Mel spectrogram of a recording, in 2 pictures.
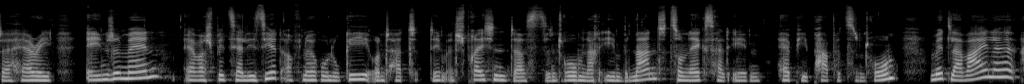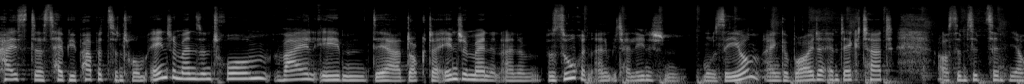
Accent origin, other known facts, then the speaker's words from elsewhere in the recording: Neunkirchen, North Rhine-Westphalia, Germany; moved away as an adult; now in Daaden, Germany; Genau, ist richtig. Wir sind beide aus Neunkirchen bzw. aus dem Raum Neunkirchen und sind dann nach Daden gezogen.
